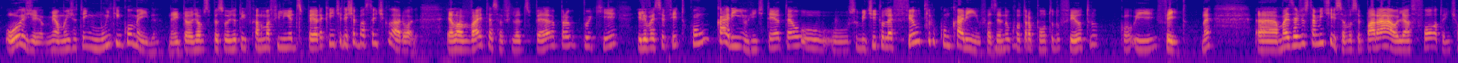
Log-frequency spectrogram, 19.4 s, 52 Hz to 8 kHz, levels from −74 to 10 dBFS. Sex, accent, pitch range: male, Brazilian, 170-240 Hz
